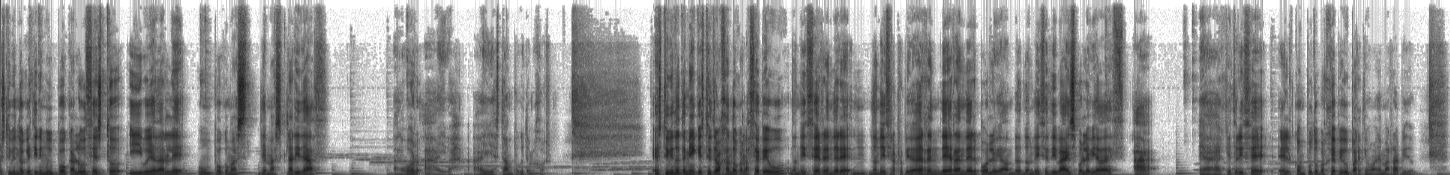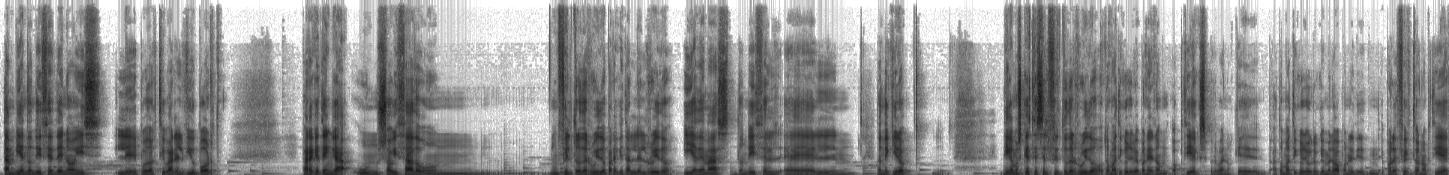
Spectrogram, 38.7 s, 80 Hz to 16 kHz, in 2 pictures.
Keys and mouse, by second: 0.4-0.8 drag, 1.4-2.4 drag, 2.7 click, 9.0 click, 14.8-16.0 drag, 22.2 click, 34.0 click.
